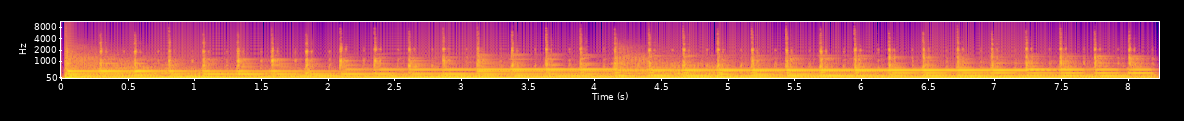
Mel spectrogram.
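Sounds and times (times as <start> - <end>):
polyphonic synth: 0.0 - 8.2.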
